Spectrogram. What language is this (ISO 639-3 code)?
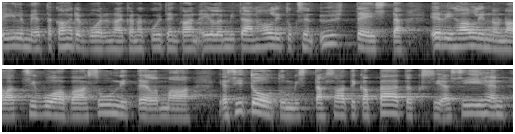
fin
